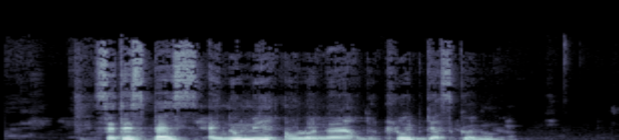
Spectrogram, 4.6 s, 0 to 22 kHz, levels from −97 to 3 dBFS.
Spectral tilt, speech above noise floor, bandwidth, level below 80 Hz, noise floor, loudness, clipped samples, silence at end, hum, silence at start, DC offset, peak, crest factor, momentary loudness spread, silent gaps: -7 dB/octave; 47 dB; 16.5 kHz; -64 dBFS; -64 dBFS; -18 LUFS; under 0.1%; 0.9 s; none; 0.7 s; under 0.1%; -2 dBFS; 16 dB; 13 LU; none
